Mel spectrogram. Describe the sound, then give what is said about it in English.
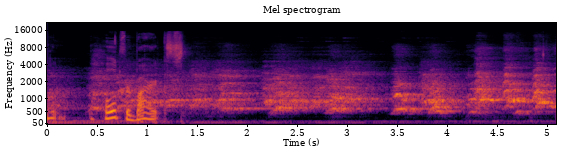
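Dogs barking in a house where someone is trying to record, a few sharp, high yipping barks early on, then continuing muffled noise through the rest. “hold for barks. Oh, just trying to record, and it's a goddamn kennel up in here.”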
